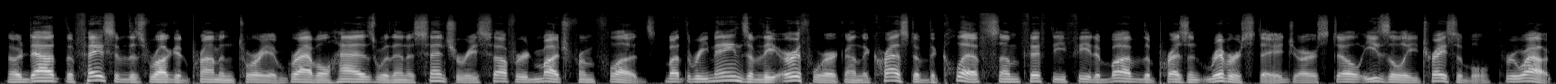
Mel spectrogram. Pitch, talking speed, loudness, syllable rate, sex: 115 Hz, 165 wpm, -20 LUFS, 4.4 syllables/s, male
